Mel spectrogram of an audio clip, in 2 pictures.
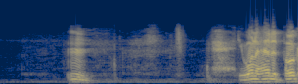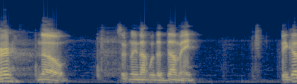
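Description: A man speaks nearby in a low, tense voice.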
